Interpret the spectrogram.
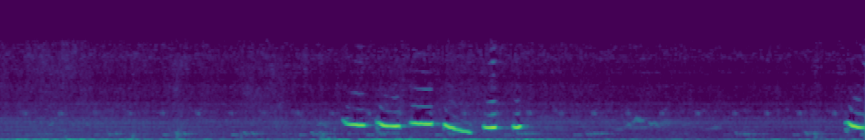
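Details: White-rumped shama lure bird used for voice training, singing a short burst of bright whistles, one long downward slide among level notes, after several seconds of low rumble. Another whistle starts at the end.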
